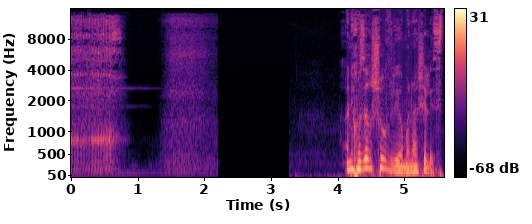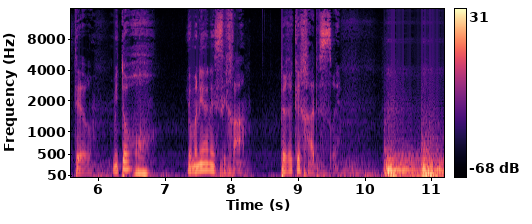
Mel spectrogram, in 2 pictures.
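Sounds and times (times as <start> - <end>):
loud snoring: 0.0 - 0.9
speech: 4.1 - 6.8, 7.4 - 10.5.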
